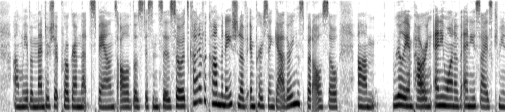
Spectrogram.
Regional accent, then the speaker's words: Bismarck, North Dakota, United States; also born or lived in Minneapolis; Yeah, so I grew up in Bismarck. I'm a Bismarck native. And then I went to Minneapolis to study graphic design, and I thought that was going to be my home.

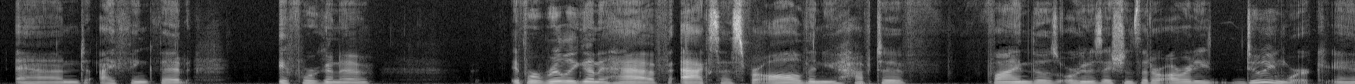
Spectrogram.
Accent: Southern US, United States; You know, I grew up in the South. I come from, you know, a Black working class family.

